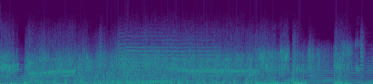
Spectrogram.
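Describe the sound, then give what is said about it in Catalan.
A rapid flurry of punches and kicks from Ten landing on Goku, who does not react, with sharp whacks and thuds, dense and loud, over a sustained whooshing roar, with brief pauses between bursts of impacts. “En Ten clava cops de puny i de peu en Goku, que no reacciona.”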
